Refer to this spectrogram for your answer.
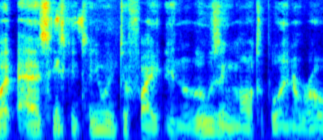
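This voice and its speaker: A man with an American accent has a plain, everyday voice at a fairly low pitch. He talks at a fairly quick pace with ordinary pitch variation. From Ohio. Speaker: MMA podcast host. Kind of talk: casual chat.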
